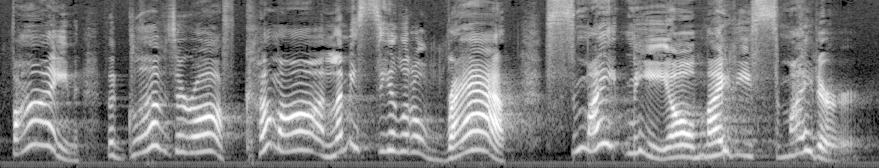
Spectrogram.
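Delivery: loud, high, furious challenge to God; acted fury. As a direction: dare God, acting disgusted and enraged. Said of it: "so now Bruce is furious".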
